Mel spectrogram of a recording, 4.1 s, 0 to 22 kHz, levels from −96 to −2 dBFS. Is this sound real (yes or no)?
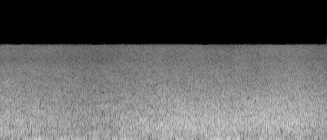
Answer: no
